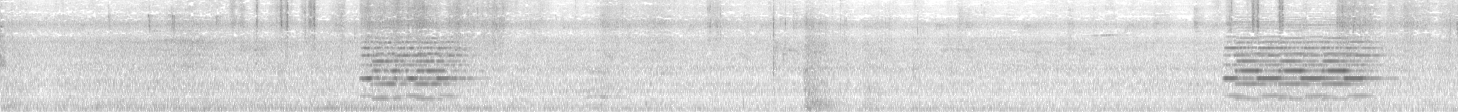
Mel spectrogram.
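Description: A vehicle horn sounds twice, a few seconds in and again near the end, each time as a quick run of short toots, over a steady low background hum.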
